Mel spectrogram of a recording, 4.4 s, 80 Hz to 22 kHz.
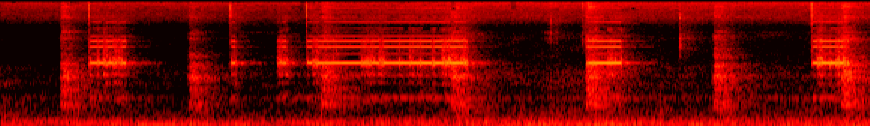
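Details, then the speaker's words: Multimeter continuity test on a Ryobi 18V stick vacuum with roller bar not spinning, probes from red wire nut: short high beeps confirm the red wire has continuity; the black wire later shows none and has a break. "so we have continuity"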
